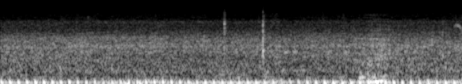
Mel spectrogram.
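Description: A small boat engine running steadily at low revs, an even low drone. A few faint clicks, and a short knock near the end.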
